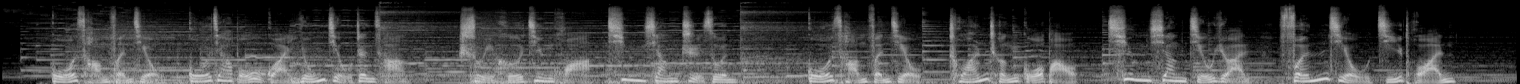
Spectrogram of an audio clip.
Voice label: 电视广告; 汾酒

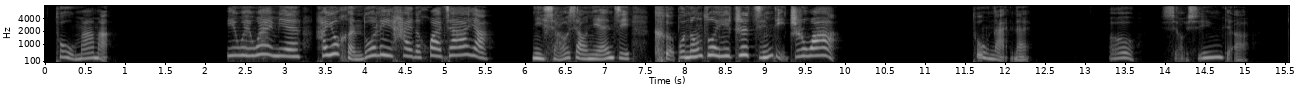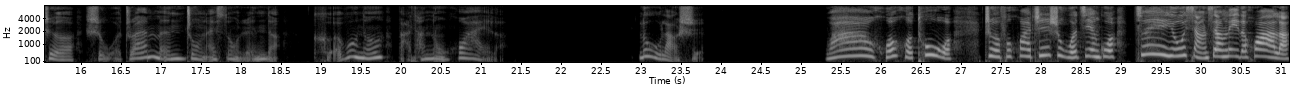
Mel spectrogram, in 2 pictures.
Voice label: 女播; 跟火火兔学典故

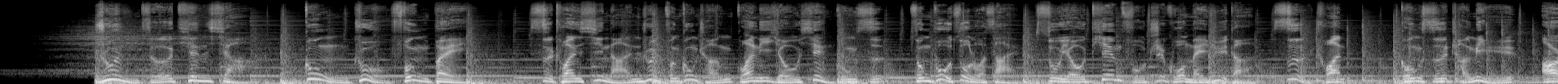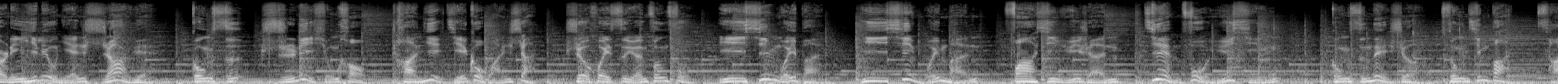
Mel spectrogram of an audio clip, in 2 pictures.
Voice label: 宣传沉稳大气; 润丰工程建设

